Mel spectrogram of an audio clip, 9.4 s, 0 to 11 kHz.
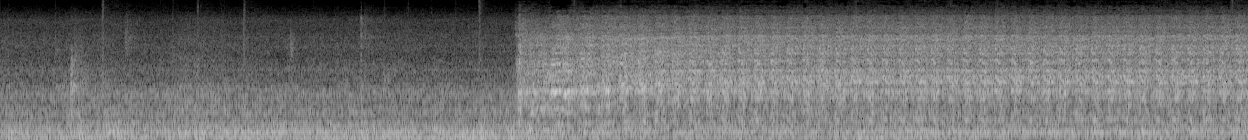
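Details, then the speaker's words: Lincoln welder engine, over 30 years old, just after an oil filter change let air into the fuel system: a steady crank of about three turns a second, then a louder, rougher run, but it won't fire cleanly; crank, no start. "Oh no, it won't start. When I removed the filter, it got some air in the system, and it's a real bugger to get it out."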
